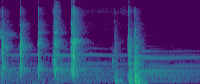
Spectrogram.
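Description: A quick run of sharp clicks and taps from makeup items being handled as blush is picked up. Quiet background music with held notes takes over after about a second and a half.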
